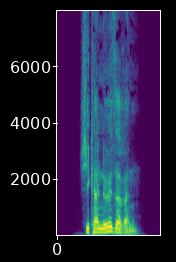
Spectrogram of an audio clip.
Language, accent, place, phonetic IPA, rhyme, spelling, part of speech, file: German, Germany, Berlin, [ʃikaˈnøːzəʁən], -øːzəʁən, schikanöseren, adjective, De-schikanöseren.ogg
- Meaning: inflection of schikanös: 1. strong genitive masculine/neuter singular comparative degree 2. weak/mixed genitive/dative all-gender singular comparative degree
